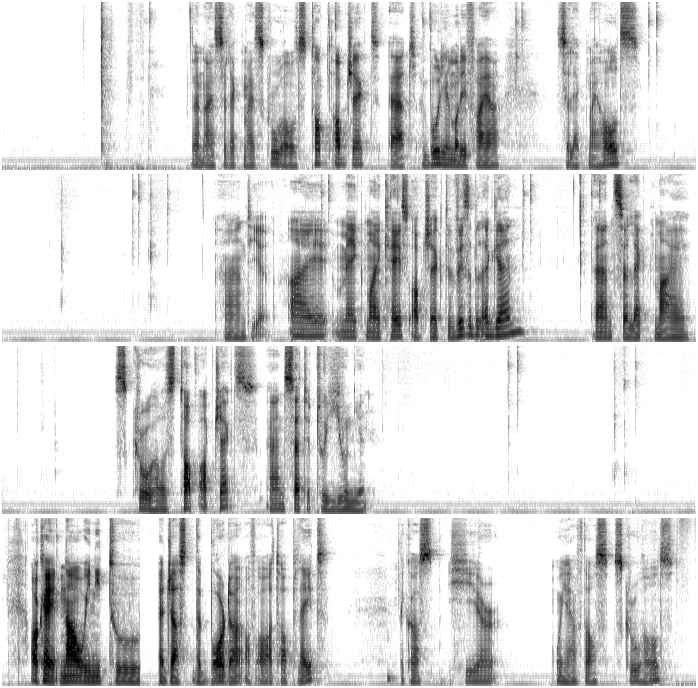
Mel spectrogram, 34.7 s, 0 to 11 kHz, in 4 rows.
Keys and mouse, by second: 5.3-8.8 drag, 10.7-12.2 middle drag, 12.6 click, 13.5 click, 16.0-19.9 drag, 23.7 click, 26.2 middle click, 26.7-28.2 middle drag.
